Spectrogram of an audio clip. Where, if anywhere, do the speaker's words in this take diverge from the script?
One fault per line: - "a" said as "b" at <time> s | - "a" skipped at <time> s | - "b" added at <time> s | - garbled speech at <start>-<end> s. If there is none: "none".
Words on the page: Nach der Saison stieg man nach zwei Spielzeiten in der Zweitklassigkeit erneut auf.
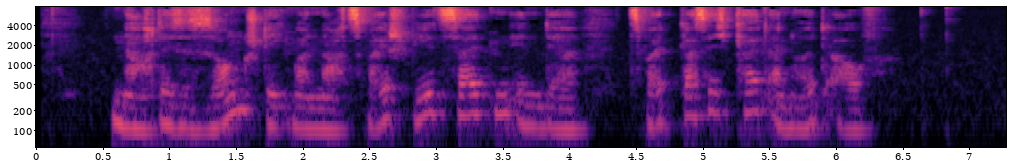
none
